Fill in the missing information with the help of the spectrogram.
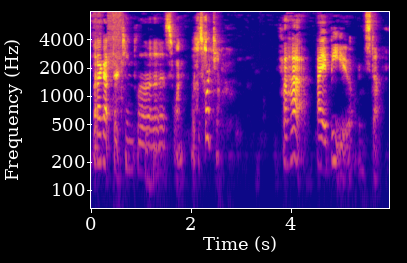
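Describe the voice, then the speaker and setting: A woman's voice: deep voice, unhurried, pushed and bright, a little hiss or hum. A woman playing a tabletop role-playing game, chatting casually with a dry, wry manner.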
